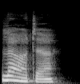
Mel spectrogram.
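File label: "larder", British English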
